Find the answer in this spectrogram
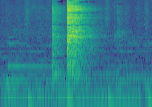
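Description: Two quick knocks of dishes against a kitchen counter, a small one followed straight after by a louder clink, over quiet background music.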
